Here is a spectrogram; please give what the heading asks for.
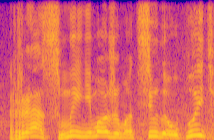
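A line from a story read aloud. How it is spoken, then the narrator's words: Exclamation. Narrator (Russian): воскликнула она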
